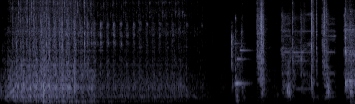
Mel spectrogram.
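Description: A sewing machine stitches quilt block pieces for a strawberry block with a rapid mechanical chatter that slows and fades. Then comes a pause, followed by scattered clicks and short bursts of handling noise.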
